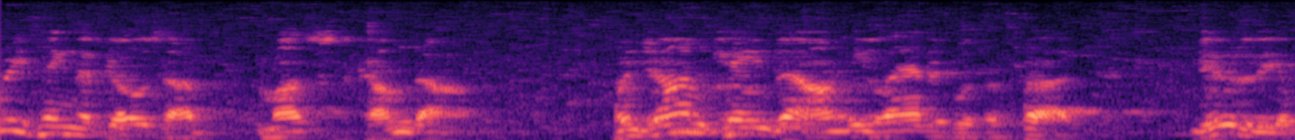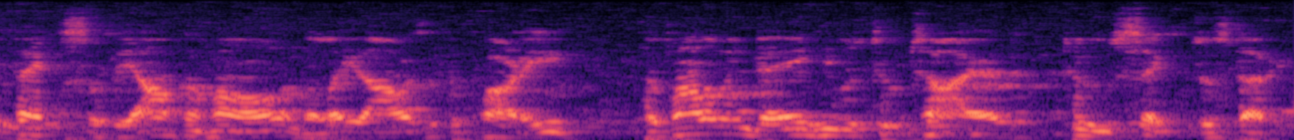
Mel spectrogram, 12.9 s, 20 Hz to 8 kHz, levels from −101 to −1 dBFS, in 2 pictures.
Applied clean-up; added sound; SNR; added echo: classical method WPE with log-MMSE.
